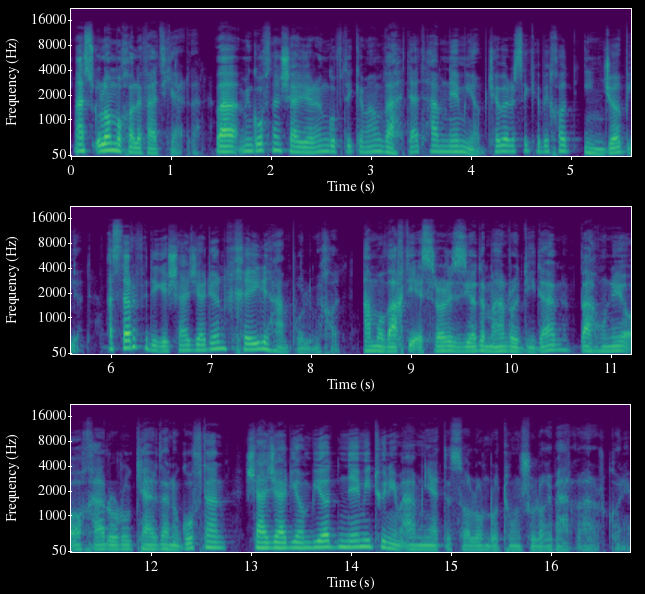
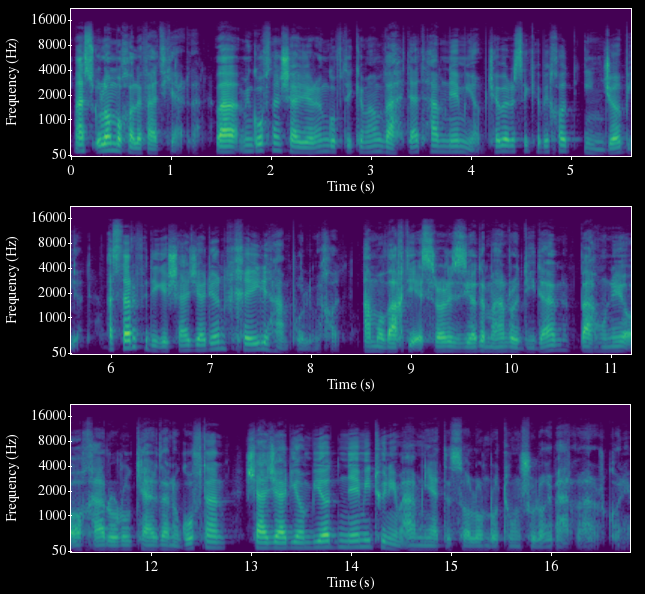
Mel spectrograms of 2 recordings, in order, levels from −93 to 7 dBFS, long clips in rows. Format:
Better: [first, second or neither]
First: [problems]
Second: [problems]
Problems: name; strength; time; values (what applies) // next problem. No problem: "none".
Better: first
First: none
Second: thin; very; fading below 450 Hz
